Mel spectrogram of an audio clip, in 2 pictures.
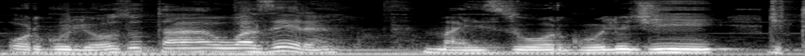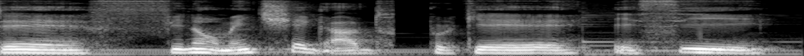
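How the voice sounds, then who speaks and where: A man's voice: mid-range voice, fairly even intonation, slow, dark tone. A man playing a tabletop game, narrating and speaking for his own character. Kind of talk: roleplay narration. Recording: faint music behind.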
